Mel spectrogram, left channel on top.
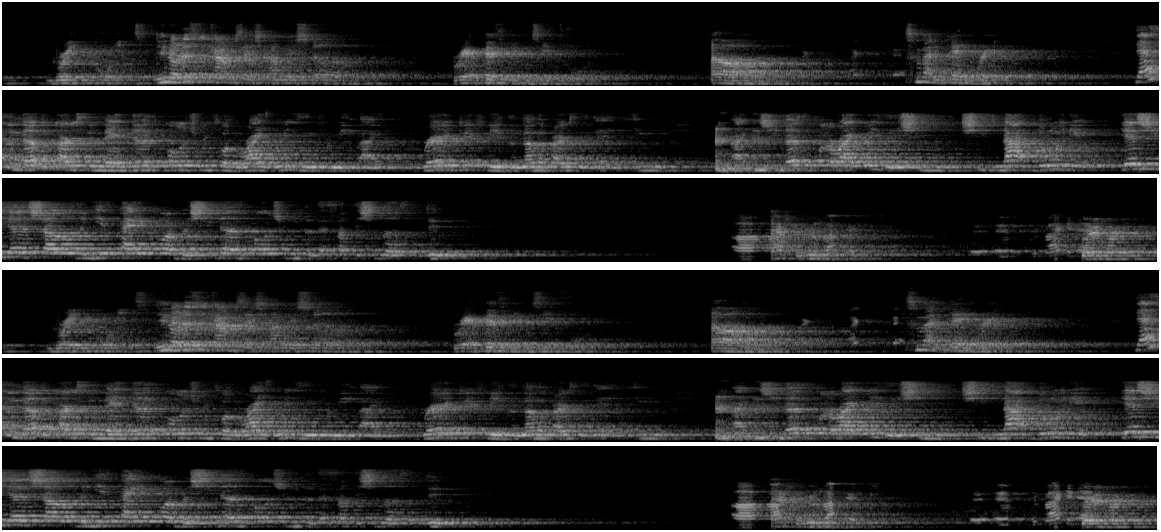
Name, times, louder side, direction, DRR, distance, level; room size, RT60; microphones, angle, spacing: voice 1, 0.4-3.5 4.5-5.9 7.1-7.7 9.0-10.0 18.7-19.3 30.8-31.4 33.9-34.3, left 1 dB, 35° left, -3 dB, 2.3 m, -32 dB
voice 2, 11.3-15.4 15.8-18.2 18.9-22.4 22.8-27.6, left 1 dB, 20° left, -1 dB, 1.5 m, -30 dB
voice 3, 30.4-30.9 31.2-31.7 32.8-34.1, right 5 dB, 35° right, 9 dB, 0.4 m, -36 dB
22.5 x 9.8 x 3.7 m, 2.9 s
head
